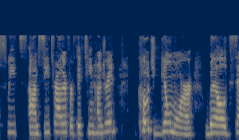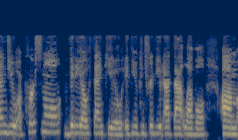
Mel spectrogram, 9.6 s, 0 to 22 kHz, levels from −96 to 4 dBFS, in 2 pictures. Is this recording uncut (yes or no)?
yes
